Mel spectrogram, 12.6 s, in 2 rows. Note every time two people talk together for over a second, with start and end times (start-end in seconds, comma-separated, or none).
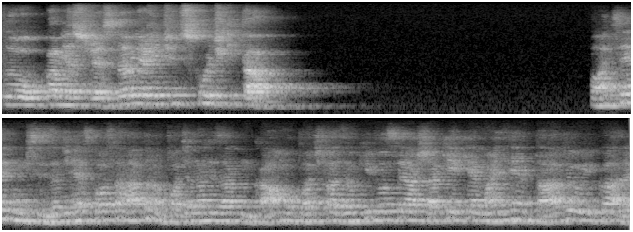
none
